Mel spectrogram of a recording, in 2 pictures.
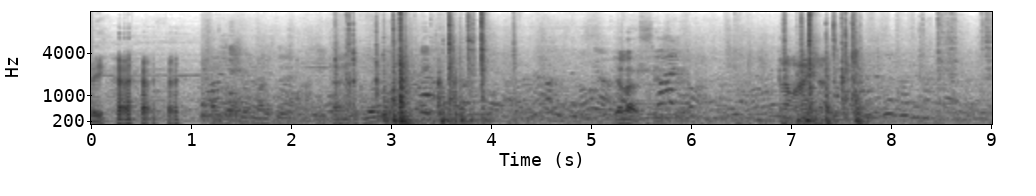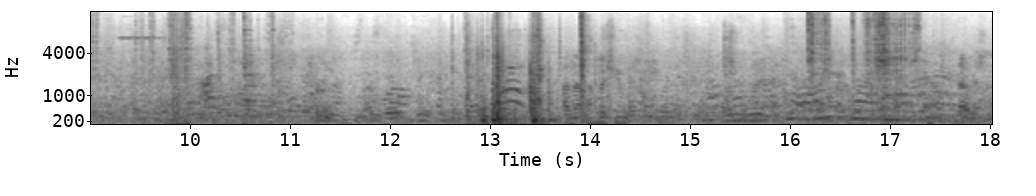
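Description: A crowd murmurs in a busy, bustling space.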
